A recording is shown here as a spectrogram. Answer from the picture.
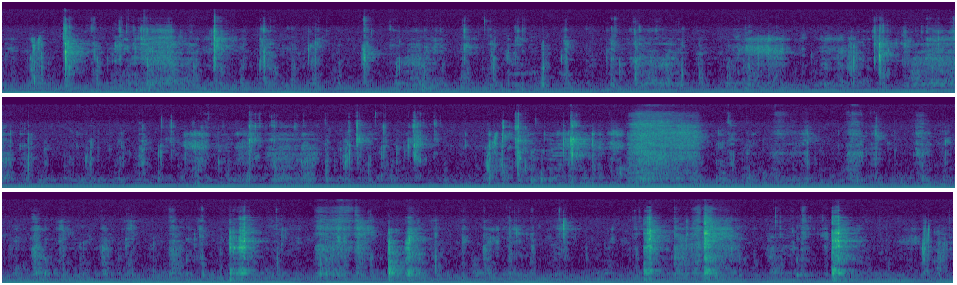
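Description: Close-miked chewing of a mouthful of chow mein noodles: irregular wet smacks and mouth clicks, with a steady low hum underneath.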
